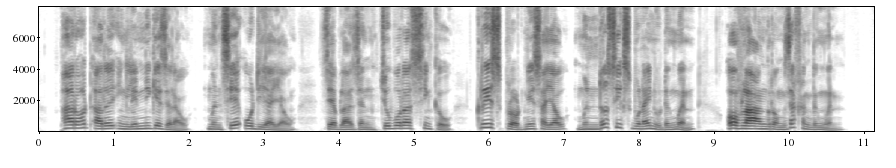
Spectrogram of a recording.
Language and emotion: Bodo, happy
